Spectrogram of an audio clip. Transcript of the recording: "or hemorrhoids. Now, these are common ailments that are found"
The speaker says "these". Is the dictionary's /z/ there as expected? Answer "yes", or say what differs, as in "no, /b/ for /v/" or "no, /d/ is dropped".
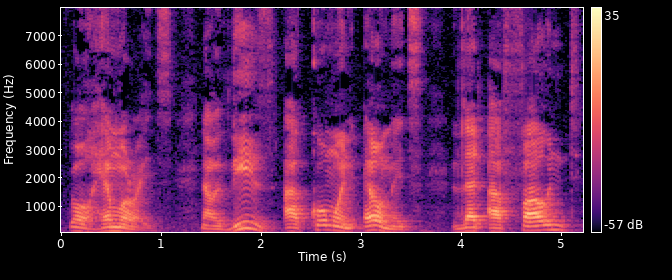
yes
